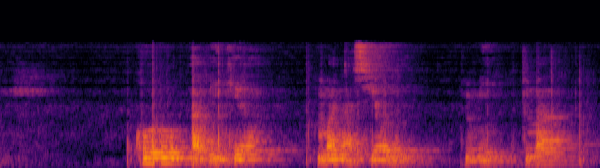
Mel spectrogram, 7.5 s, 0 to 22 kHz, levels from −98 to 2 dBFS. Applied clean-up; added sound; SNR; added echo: none; none; none; reverberation time 1.1 s.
